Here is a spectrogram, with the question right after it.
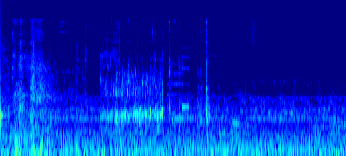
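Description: A cup of wine being poured in the video game Job Simulator, a soft liquid stream lasting about a second amid faint kitchen clatter, quiet and close.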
